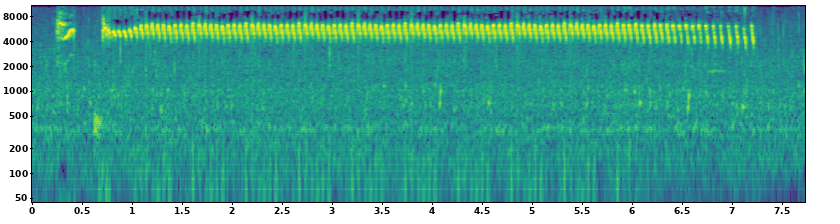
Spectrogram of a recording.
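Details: Sogon (indigo) bird in a strong mating urge, singing a long, fast, high buzzy trill of even pulses lasting about six seconds after a short opening note, with faint background hiss.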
